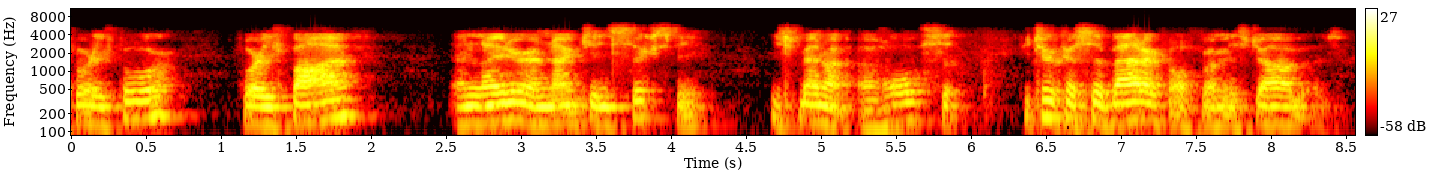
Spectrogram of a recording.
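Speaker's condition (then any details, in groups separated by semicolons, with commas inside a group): Tongue cancer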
